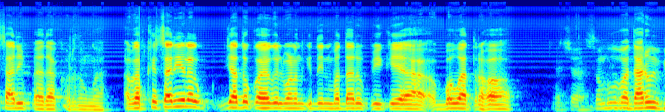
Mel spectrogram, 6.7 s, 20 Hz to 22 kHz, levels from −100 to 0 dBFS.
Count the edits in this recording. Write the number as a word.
one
